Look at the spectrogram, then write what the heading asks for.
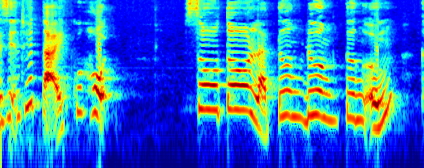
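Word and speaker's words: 相: tương hoặc là tướng có cách đọc là so hoặc là show hoặc là ai ai đi trong ai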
